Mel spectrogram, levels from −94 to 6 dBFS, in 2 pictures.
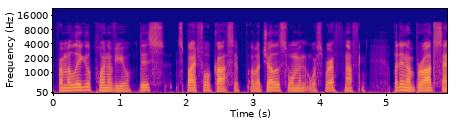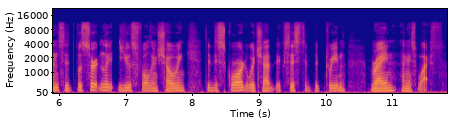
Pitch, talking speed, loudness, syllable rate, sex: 125 Hz, 190 wpm, -22 LUFS, 5.2 syllables/s, male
